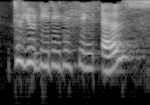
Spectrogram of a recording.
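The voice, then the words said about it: Put-on English accent. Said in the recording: “would get the English accent.”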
